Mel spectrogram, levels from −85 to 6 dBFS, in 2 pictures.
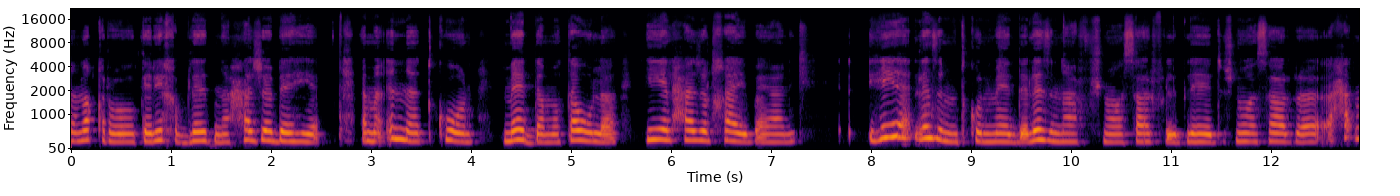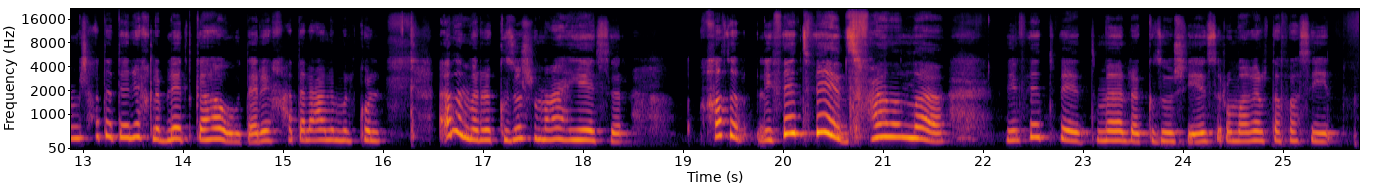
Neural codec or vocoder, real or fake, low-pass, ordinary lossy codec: vocoder, 44.1 kHz, 128 mel bands, Pupu-Vocoder; fake; none; none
